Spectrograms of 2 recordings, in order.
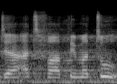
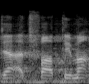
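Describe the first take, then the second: First: The name ends with a spoken t and vowel. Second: The name ends without any t sound. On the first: It follows the full grammatical ending. "നമ്മൾ നഹ്വു സർഫൊക്കെ പഠിച്ചു വരികയാണെങ്കിൽ" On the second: It is the ordinary way of reading aloud. "വായിക്കുമ്പോൾ ജാഅത് ഫാത്തിമ എന്ന് പറഞ്ഞാൽ മതി"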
